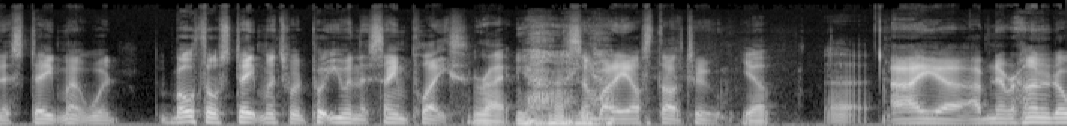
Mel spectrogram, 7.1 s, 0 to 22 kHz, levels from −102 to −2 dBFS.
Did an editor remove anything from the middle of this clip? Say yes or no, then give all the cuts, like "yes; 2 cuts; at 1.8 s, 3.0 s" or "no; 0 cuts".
yes; 3 cuts; at 3.4 s, 4.5 s, 5.9 s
